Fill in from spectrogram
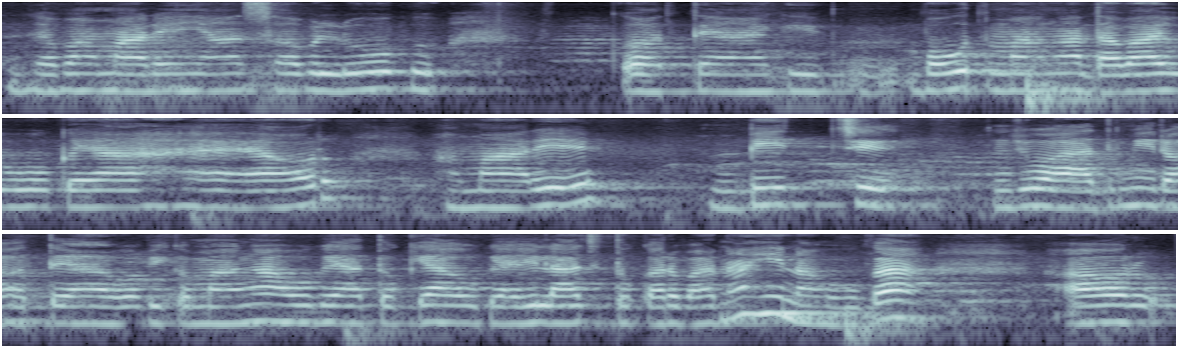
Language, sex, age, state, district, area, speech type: Hindi, female, 30-45, Bihar, Samastipur, rural, spontaneous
